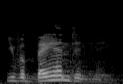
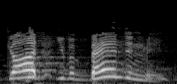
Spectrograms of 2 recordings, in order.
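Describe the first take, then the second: First: Said in the usual way. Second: Loud anguished cry. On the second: Acted. Jesus crying to God from the cross, loud cry. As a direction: cry out in abandonment at full voice. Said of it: "he cries out with a loud voice".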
